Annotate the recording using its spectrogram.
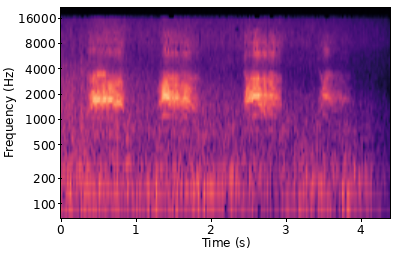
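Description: A crow cawing four times, about a second apart, the last caw fainter, over a low steady rushing noise.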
